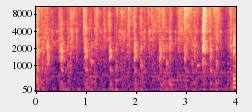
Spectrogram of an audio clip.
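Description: Irregular clinks and knocks of hard objects being handled on a building site, a few sharp strikes a second over a light background hiss.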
